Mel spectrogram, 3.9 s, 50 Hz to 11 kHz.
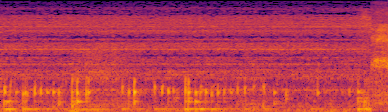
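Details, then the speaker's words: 1981 Jeep CJ7, 4.2L 248 inline six, during a leak-down test; quiet irregular gurgles and small pops through the coolant system; owner suspects head gasket leak or cracked head, as the coolant system builds excessive pressure, unconfirmed. "but you kind of want to listen here and see if there's any bubbles coming through your coolant system"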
